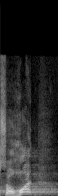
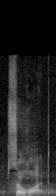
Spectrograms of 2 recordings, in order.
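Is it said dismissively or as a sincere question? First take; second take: sincere question; dismissively. First: It is a sincere, searching question. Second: It is a dismissive, teenage-style statement.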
